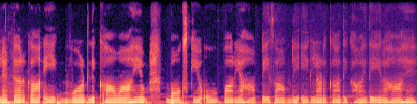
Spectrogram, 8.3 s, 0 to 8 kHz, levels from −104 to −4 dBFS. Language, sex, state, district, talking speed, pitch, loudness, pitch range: Hindi, female, Chandigarh, Chandigarh, 135 wpm, 175 Hz, -17 LUFS, 170-180 Hz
